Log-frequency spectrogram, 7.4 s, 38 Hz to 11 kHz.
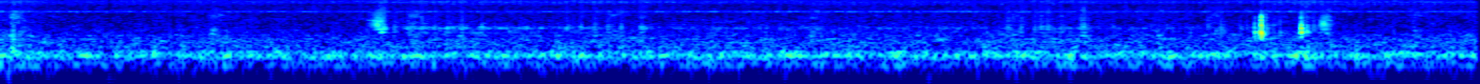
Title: Logitech C920/C922 Webcam Autofocus making strange sounds By:NSC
